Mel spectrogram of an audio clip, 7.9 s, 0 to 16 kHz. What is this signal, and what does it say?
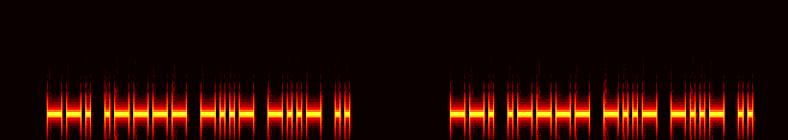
Morse code, heard as a keyed tone, about 25 wpm, 700 Hz. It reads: G1XXI G1XXI
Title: DXCC-100 Call Signs - 5 Characters - Repeated 2x - 25wpm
